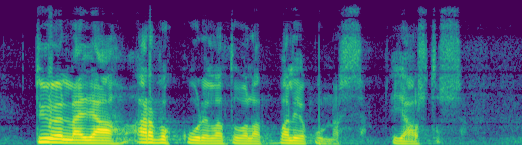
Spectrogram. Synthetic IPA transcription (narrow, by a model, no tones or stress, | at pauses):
t̪yølːæjɑɑrʋokːuːdelːɑt̪uolːɑʋɑljokunːɑsːɑ̥ | jɑˑost̪o̥sːɑ̥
